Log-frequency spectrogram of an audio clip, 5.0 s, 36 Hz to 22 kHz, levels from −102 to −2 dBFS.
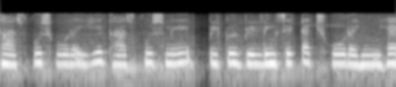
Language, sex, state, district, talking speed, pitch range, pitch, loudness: Hindi, female, Himachal Pradesh, Shimla, 155 wpm, 195-215 Hz, 205 Hz, -15 LUFS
